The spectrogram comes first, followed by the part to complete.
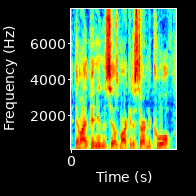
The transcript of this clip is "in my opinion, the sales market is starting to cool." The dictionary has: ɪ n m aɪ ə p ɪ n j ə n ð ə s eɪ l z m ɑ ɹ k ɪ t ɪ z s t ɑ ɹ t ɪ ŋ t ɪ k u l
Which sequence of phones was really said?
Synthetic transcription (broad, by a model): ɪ n m aɪ ə p ɪ n j ə n ð ə s eɪ l z m ɑ ɹ k ɪ t ɪ z s t ɑ ɹ t ɪ ŋ t ɪ k u l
